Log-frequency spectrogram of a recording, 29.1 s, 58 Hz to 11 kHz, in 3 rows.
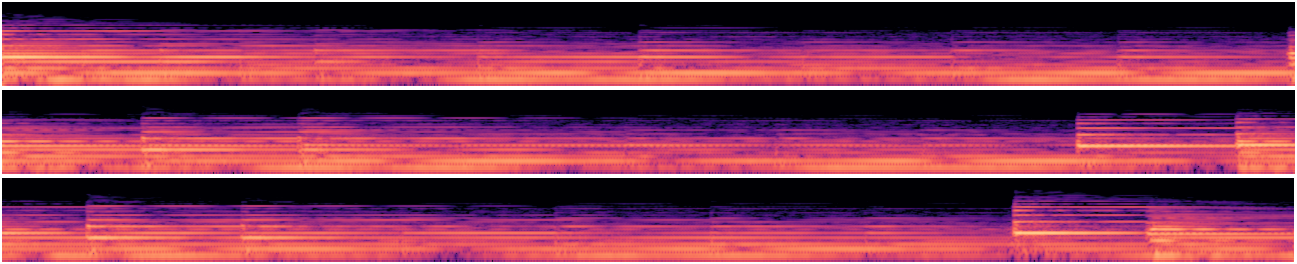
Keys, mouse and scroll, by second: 2.6 click, 3.5-3.8 shift+middle drag, 3.8-4.2 scroll up 1, 4.2-5.8 shift+middle drag, 5.8-7.3 scroll up 5, 6.0-6.3 shift+middle drag, 7.3-7.8 shift+middle drag, 7.8 click, 8.8 Tab, 9.2-9.6 scroll up 1, 9.6 click, 10.5 Tab, 10.9 click, 11.7 Tab, 13.1-14.9 drag, 15.7-17.3 drag, 17.3 KP_0, 18.3 click, 20.8-23.4 drag, 23.8 Tab, 25.0 drag, 25.8 click, 26.6-28.2 scroll down 2, 28.2 click.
